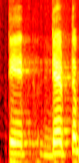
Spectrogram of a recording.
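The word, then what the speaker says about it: debt: हालांकि डेप्ट लिखा गया है, लेकिन जनरली हम डेट बोलते हैं इसको। लेकिन अगर आप अपने प्रोनाउंसिएशन में दिक्कत है तो डेप्ट, बी को साइलेंट करके डेप्ट बोलिए।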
